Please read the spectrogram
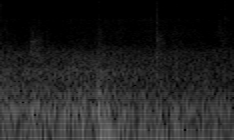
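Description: Quiet handling of a small plastic pot holding a pelargonium cutting, with one light click about a second in and a fainter one soon after, over a faint steady background hum.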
